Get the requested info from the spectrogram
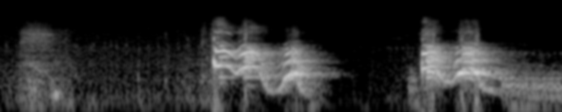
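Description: A dog barking: two loud double barks, the first pair about a second and a half in and the second pair about three seconds in.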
